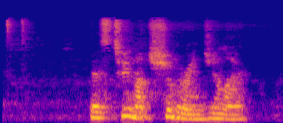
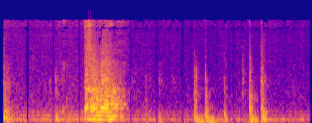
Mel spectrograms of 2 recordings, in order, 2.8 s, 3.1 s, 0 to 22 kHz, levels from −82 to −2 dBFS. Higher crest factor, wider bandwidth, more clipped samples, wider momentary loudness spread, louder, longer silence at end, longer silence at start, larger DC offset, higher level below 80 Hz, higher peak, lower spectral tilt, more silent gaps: about the same, 16 dB vs 16 dB; about the same, 12.5 kHz vs 11.5 kHz; neither; second, 9 LU vs 22 LU; about the same, -17 LUFS vs -15 LUFS; first, 0.35 s vs 0.05 s; about the same, 0.05 s vs 0.05 s; neither; second, -54 dBFS vs -32 dBFS; second, -4 dBFS vs 0 dBFS; about the same, -6 dB/octave vs -5.5 dB/octave; neither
